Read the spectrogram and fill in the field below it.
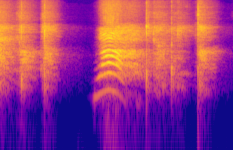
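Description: A group, apparently schoolchildren, claps out a rhythmic cheer chant. A few crisp, spaced claps alternate with short shouted voices in a brief call-and-clap pattern, and each clap stands alone between near-silent gaps.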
